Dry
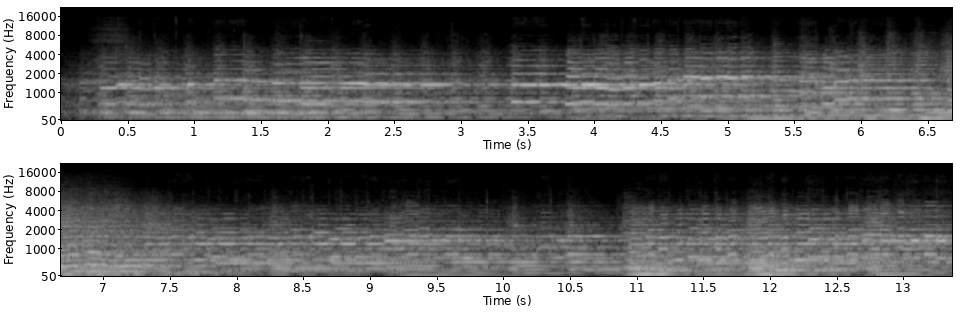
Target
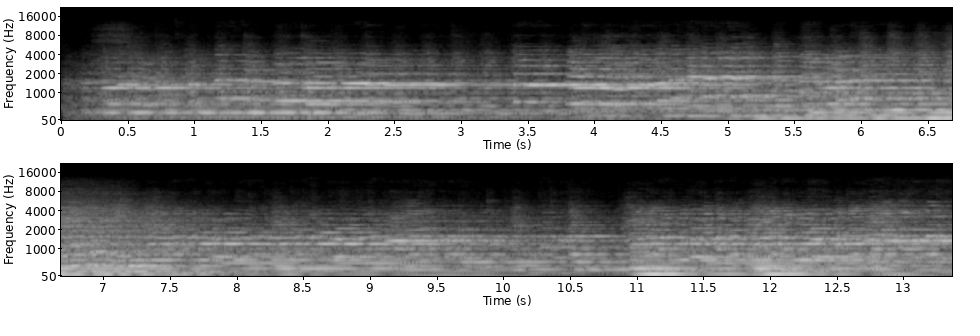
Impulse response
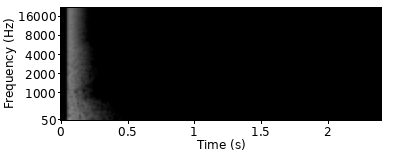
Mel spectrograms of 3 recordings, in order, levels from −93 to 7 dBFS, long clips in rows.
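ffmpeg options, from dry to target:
-filter_complex "[0:a]acompressor=mode=upward:threshold=-50dB:ratio=2.5[link_01];[1:a]atrim=start_sample=2205,asetrate=26460,aresample=44100[link_02];[link_01][link_02]afir=irnorm=-1:irlink=0,volume=-7.5dB"

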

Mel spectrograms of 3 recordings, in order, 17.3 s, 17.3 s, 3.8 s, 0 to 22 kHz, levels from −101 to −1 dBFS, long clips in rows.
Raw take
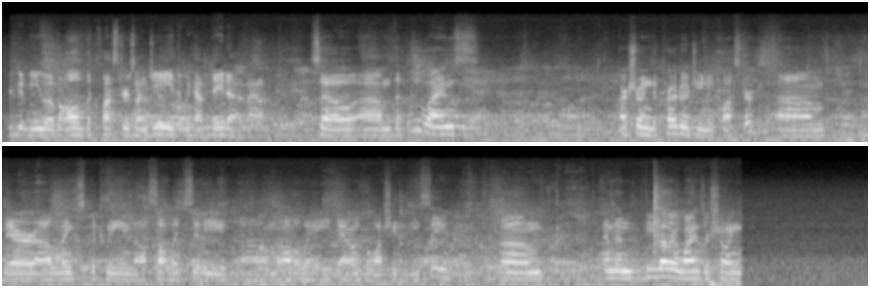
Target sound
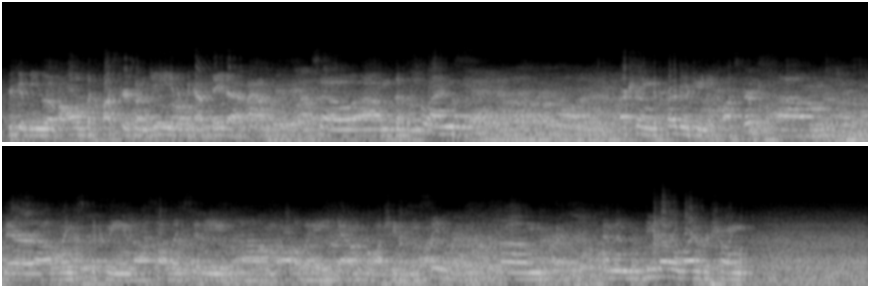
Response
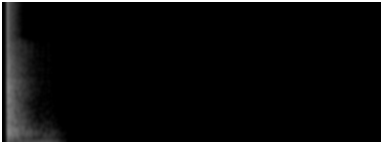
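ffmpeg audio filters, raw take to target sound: -filter_complex "[0:a]lowpass=frequency=1700:width=0.5412,lowpass=frequency=1700:width=1.3066,acontrast=58,alimiter=limit=-13.5dB:level=0:latency=1:release=371,areverse,acompressor=threshold=-31dB:ratio=6,areverse,asplit=2[link_01][link_02];[link_02]adelay=41,volume=-11.5dB[link_03];[link_01][link_03]amix=inputs=2:normalize=0,aecho=1:1:55.39|110.8:0.355|0.282"

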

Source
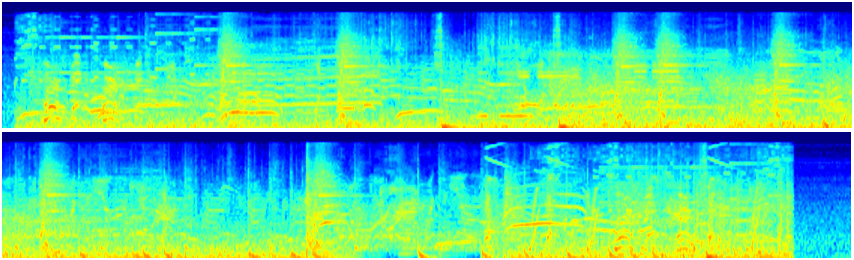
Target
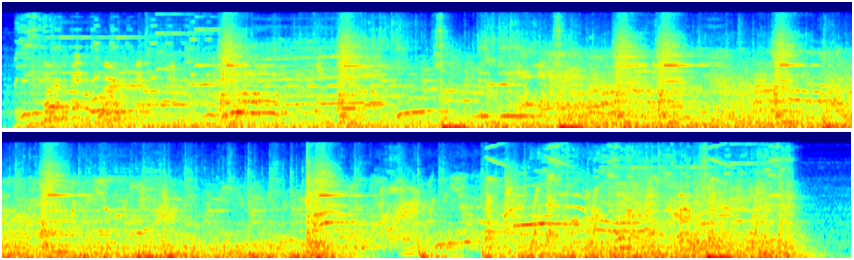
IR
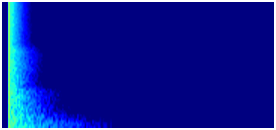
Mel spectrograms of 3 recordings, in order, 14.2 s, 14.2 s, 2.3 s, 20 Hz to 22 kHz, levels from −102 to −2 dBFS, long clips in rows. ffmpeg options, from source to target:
-filter_complex "[0:a]bandreject=frequency=96.37:width_type=h:width=4,bandreject=frequency=192.74:width_type=h:width=4,bandreject=frequency=289.11:width_type=h:width=4,bandreject=frequency=385.48:width_type=h:width=4,bandreject=frequency=481.85:width_type=h:width=4,bandreject=frequency=578.22:width_type=h:width=4,bandreject=frequency=674.59:width_type=h:width=4,bandreject=frequency=770.96:width_type=h:width=4,bandreject=frequency=867.33:width_type=h:width=4,bandreject=frequency=963.7:width_type=h:width=4,bandreject=frequency=1060.07:width_type=h:width=4,bandreject=frequency=1156.44:width_type=h:width=4,bandreject=frequency=1252.81:width_type=h:width=4,bandreject=frequency=1349.18:width_type=h:width=4,bandreject=frequency=1445.55:width_type=h:width=4,bandreject=frequency=1541.92:width_type=h:width=4,bandreject=frequency=1638.29:width_type=h:width=4,bandreject=frequency=1734.66:width_type=h:width=4,bandreject=frequency=1831.03:width_type=h:width=4,bandreject=frequency=1927.4:width_type=h:width=4,bandreject=frequency=2023.77:width_type=h:width=4,bandreject=frequency=2120.14:width_type=h:width=4,bandreject=frequency=2216.51:width_type=h:width=4,bandreject=frequency=2312.88:width_type=h:width=4,bandreject=frequency=2409.25:width_type=h:width=4,bandreject=frequency=2505.62:width_type=h:width=4,bandreject=frequency=2601.99:width_type=h:width=4,bandreject=frequency=2698.36:width_type=h:width=4,bandreject=frequency=2794.73:width_type=h:width=4,bandreject=frequency=2891.1:width_type=h:width=4,bandreject=frequency=2987.47:width_type=h:width=4,bandreject=frequency=3083.84:width_type=h:width=4[link_01];[1:a]atrim=start_sample=2205,afade=type=out:start_time=0.41:duration=0.01,atrim=end_sample=18522[link_02];[link_01][link_02]afir=irnorm=-1:irlink=0,volume=8.5dB"

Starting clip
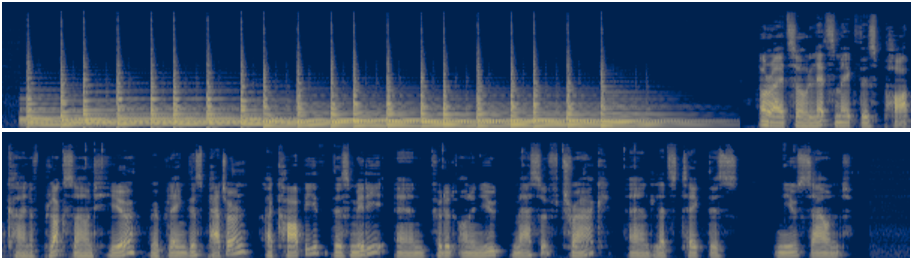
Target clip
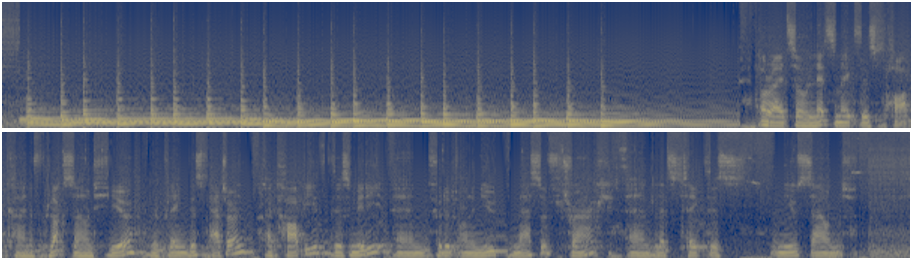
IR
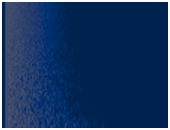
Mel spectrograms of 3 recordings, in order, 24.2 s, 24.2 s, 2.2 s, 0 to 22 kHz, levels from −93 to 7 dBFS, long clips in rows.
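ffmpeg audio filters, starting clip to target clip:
-af "aeval=exprs='val(0)+0.5*0.0299*sgn(val(0))':channel_layout=same,equalizer=frequency=1100:width=0.52:gain=-11"

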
